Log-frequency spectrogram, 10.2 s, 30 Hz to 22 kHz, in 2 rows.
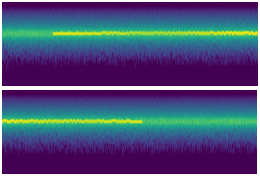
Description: RTTY (45.45 baud, 170 Hz shift), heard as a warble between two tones, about 1900 Hz centre, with radio static, fading and a narrow filter. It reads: A FERIDA FOI RECONHECIDA GRAVE.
